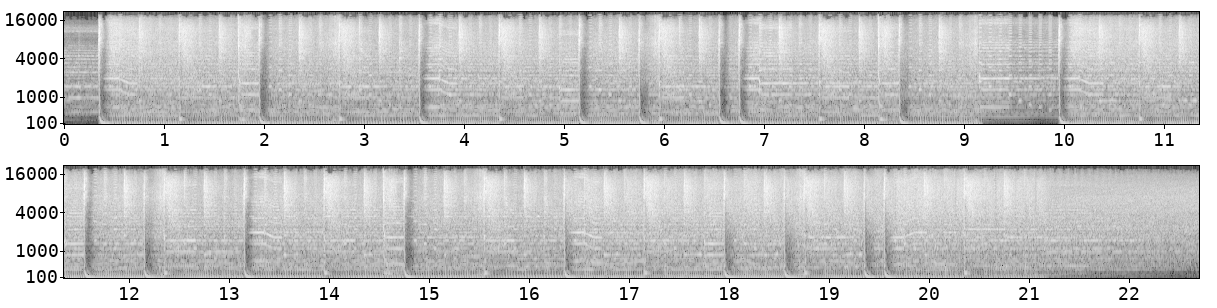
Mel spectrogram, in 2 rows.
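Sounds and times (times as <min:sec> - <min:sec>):
powerful intense dubstep loop: 0:00.4 - 0:22.6.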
